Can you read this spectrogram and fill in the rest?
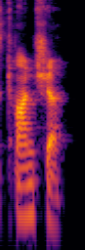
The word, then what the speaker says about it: concha: But someone in the Discord is complaining about my pronunciation of Konka. Apparently, it's Concha.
